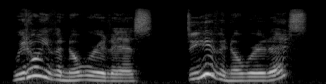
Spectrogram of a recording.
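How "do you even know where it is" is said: insistent, pressing, demanding tone. Makisig Adi questions the group, demanding. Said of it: "Demanded Makisig Adi".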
